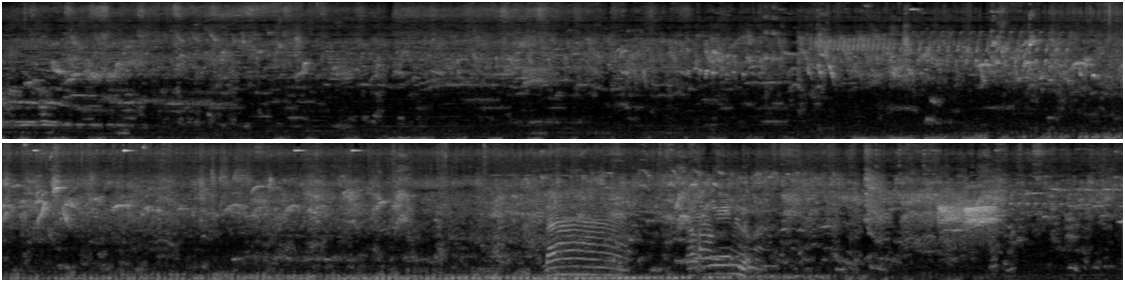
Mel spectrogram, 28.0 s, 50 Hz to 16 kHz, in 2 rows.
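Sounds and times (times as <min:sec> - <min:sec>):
songbirds chirping chorus: 0:00.0 - 0:28.0
low rumble: 0:13.7 - 0:24.8.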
